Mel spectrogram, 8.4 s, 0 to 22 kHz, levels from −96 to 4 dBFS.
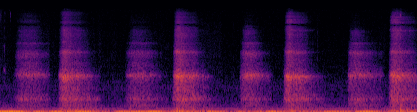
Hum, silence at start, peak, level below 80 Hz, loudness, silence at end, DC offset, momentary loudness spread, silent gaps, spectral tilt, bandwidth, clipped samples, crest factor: none; 0 s; -22 dBFS; -44 dBFS; -44 LUFS; 0 s; under 0.1%; 17 LU; none; -3.5 dB/octave; 14 kHz; under 0.1%; 14 dB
